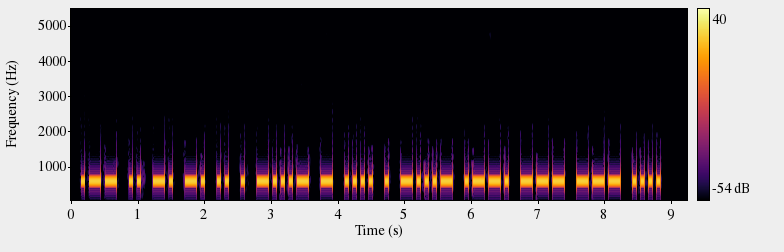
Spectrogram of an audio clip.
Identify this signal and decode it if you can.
Morse code, heard as a keyed tone, about 20 wpm, 600 Hz. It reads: WINNIE<BT>THE<BT>POOH
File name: cw-books / winnie-the-pooh / winnie-20wpm-page-0029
